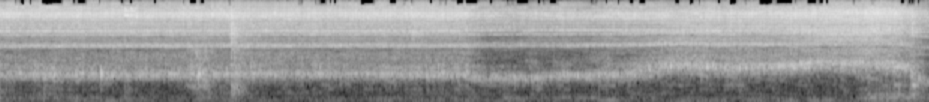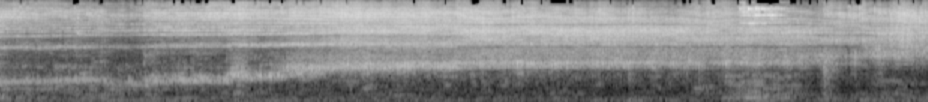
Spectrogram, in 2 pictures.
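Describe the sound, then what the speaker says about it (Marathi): Dense, loud sizzling and crackling of mustard seeds popping in hot oil, a continuous fizzing hiss close up that eases slightly midway, no talking. "मोहरी तडतडली."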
